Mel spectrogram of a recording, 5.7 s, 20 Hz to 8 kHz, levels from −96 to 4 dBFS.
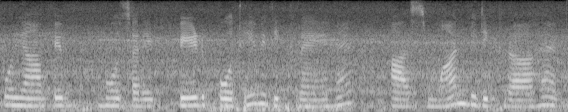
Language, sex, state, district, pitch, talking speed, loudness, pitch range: Hindi, female, Punjab, Pathankot, 195 Hz, 170 wpm, -16 LUFS, 185-205 Hz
